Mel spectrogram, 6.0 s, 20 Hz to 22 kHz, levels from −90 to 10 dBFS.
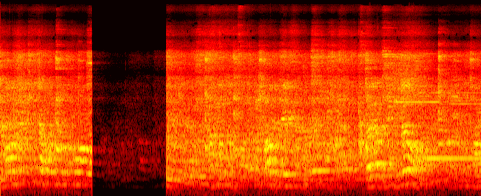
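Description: From 1.14 to 2.07 s there is an audio dropout to a faint residue: the sound cuts off abruptly and, for about 0.93 s, only a faint leak remains, roughly 40 dB down, likely from a brief signal loss while the downstream path stayed live. The waveform collapses to a thin sliver, and the spectrogram shows a sharp-edged, nearly empty band.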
